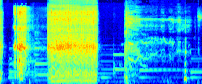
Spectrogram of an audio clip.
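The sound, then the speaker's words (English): A voice imitates a pterodactyl-like screech: a short rasp, then a loud, harsh, breathy shriek lasting about a second, followed by a wavering high-pitched squeal with a brief hiss at the end. “What is that noise … makes? It's like a pterodactyl.”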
